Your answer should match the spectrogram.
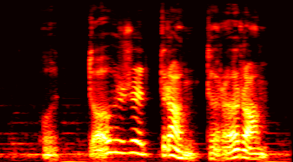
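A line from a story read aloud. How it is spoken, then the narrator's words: Grumbled. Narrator (Ukrainian): буркнув Мумітроль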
